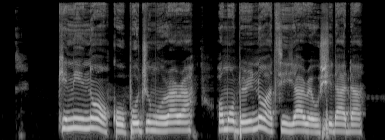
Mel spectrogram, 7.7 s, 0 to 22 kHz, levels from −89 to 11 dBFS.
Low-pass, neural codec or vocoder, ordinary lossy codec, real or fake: none; none; none; real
